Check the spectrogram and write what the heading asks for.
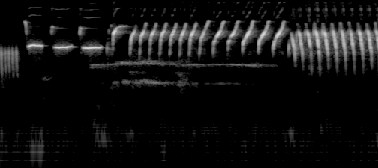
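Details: Canary song played to prompt other canaries to sing: three short steady whistled notes, then a long rapid series of chirping notes that ends in a dense rolling trill.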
